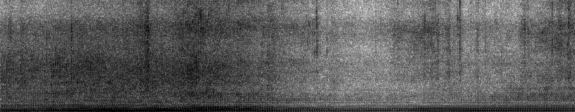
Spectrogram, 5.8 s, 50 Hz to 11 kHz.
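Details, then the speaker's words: Jialing 85cc Chinese motorcycle running: steady knocking rattle about four a second, sounding like con-rod knock, disappears when clutch lever pulled; cause is loose clutch nut, fixed by tightening. "jadi masalahnya hanya sedikit saja ya kalau kita kedengaran tadinya kalau kita dengar dari luar itu seperti bunyi root atau stang seher ya jadi ini hanya bunyi biji deh"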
